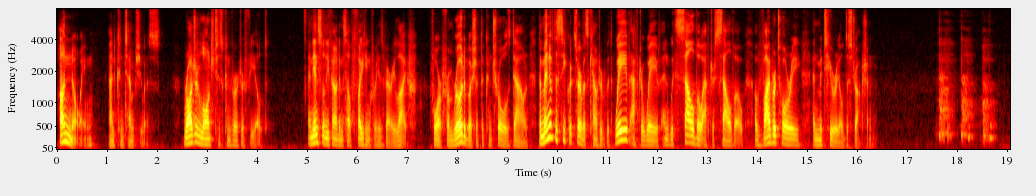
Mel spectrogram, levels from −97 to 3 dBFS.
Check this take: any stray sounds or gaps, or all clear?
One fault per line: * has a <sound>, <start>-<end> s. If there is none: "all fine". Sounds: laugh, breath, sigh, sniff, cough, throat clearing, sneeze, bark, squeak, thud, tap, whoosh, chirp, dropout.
* has a cough, 17.6-18.8 s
